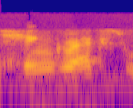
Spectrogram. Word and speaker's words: Shingrix: And there's the Shingrix, which is basically the recombinant vaccine.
